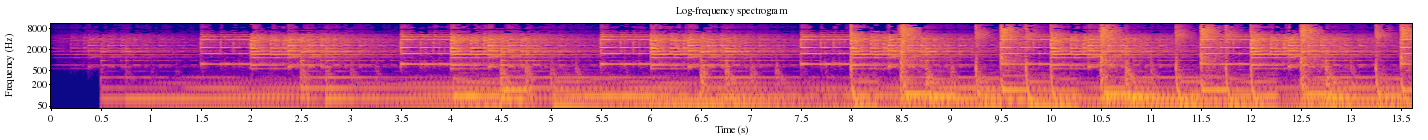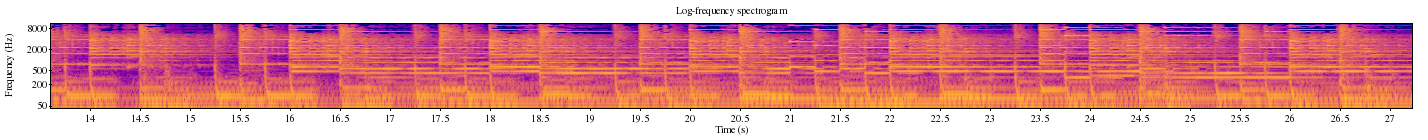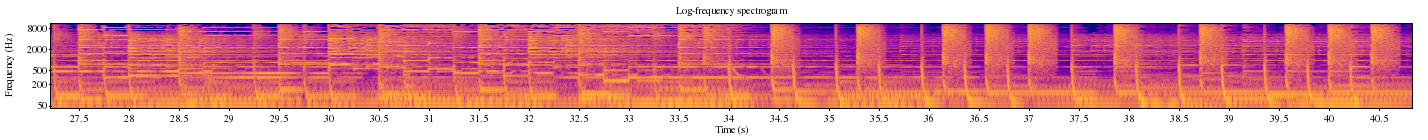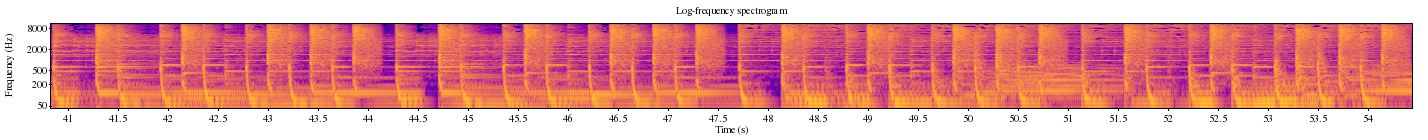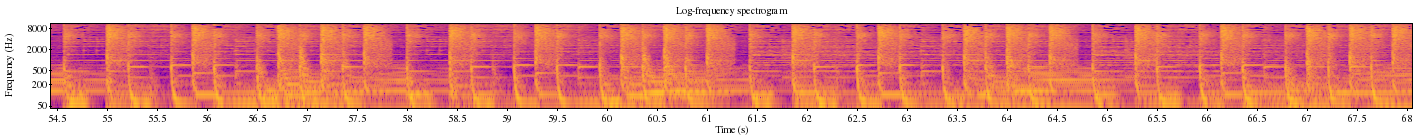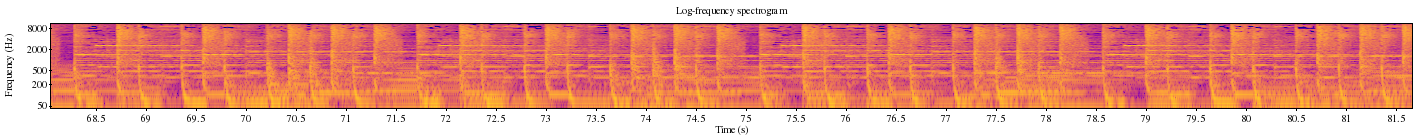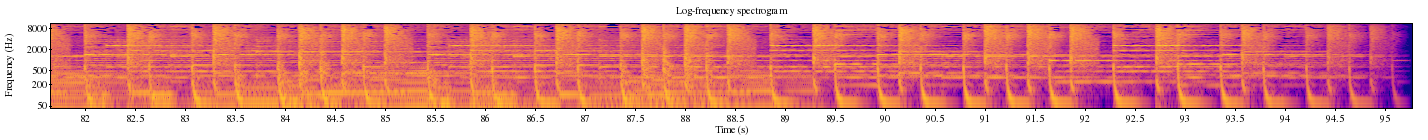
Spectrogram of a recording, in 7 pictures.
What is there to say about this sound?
Electronica Techno
A peculiar electronic / techno song with two part progression.
If you use this in an actual project I would be happy to know :)
song, sidescroller, side, platformer, background, scroller, shoot, playstation, video, 90s, 16, game, electro, music, retro, bass, techno, adventure, bit, electronic, vaporwave, console, 1990s, dos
